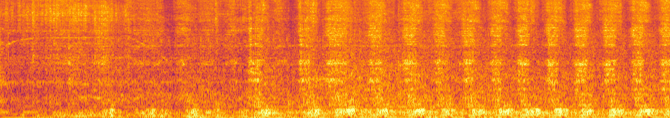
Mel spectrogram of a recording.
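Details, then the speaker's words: Suzuki Sierra after floating in a deep river, moisture remaining, brake cleaner sprayed in the carburettor: slow uneven labouring crank about three and a half beats a second. "ah she wants to kick over a few more cranks and I reckon we'll be on here"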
